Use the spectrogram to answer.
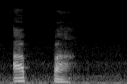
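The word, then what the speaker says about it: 아빠: Mother Okay next so mapapansin niyo dito letter B siya pero may bigkas siya na hindi letter B parang pa parang p okay kung babasahin niyo akala niyo Aba no so ang tawag po diyan ang basa po niyan Ay apa app so ganito po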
